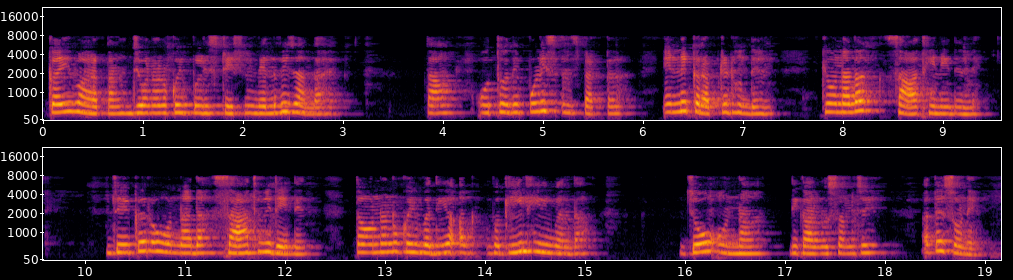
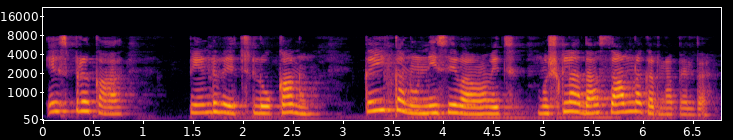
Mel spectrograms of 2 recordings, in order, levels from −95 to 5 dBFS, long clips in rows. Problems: constant background noise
